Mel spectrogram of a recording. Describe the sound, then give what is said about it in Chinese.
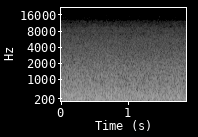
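Gentle ocean waves wash onto a beach in a steady, soft, hissing rush of surf that stays even throughout, with no voices or other sounds. “轻柔的海浪声”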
